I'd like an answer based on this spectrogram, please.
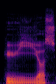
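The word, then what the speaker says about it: υἱός: And then, if it's followed by another vowel, which it normally is this diphthong, you have hyos, hyos.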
